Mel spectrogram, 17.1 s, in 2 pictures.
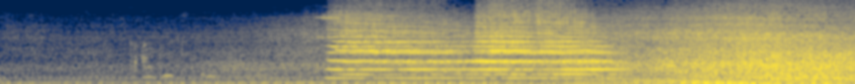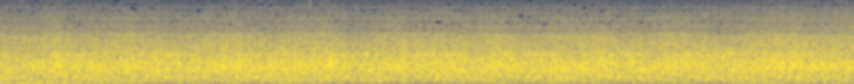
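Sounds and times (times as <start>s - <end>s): locomotive horn chord: 3.2s - 6.2s.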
